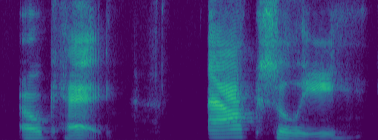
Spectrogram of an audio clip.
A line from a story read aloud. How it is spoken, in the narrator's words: began Chrissy slowly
